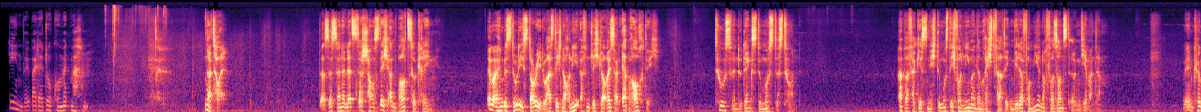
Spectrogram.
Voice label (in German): Synchron, maenner; Netflix; Ich bin so glücklich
